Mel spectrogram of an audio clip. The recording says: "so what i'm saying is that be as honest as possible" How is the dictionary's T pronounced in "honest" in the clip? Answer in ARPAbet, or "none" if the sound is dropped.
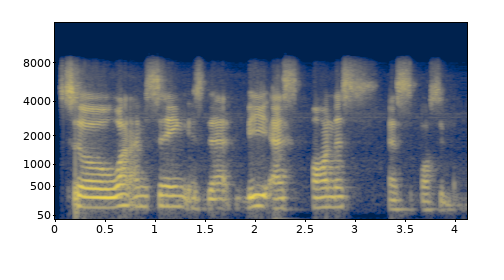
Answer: T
